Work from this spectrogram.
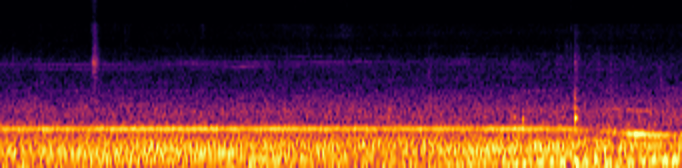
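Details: TTC Orion VII NG diesel-electric hybrid bus: steady mid-pitched weird buzz held evenly over the running drone, dropping slightly near the end; odd electrical buzz, cause unclear.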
